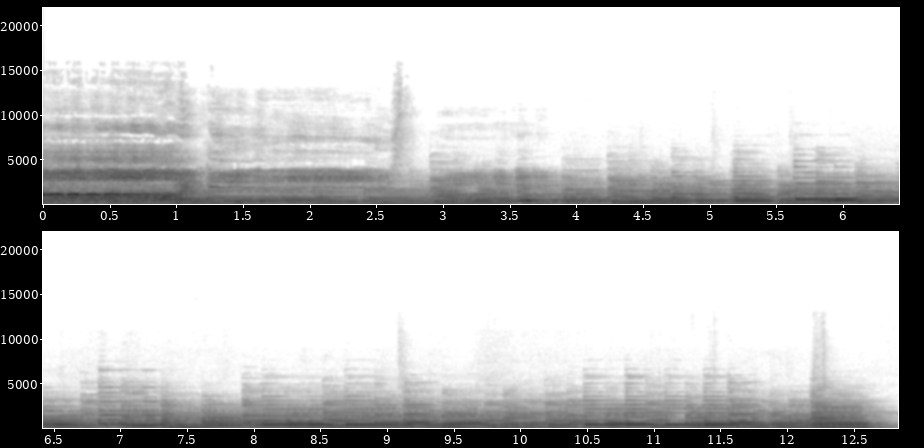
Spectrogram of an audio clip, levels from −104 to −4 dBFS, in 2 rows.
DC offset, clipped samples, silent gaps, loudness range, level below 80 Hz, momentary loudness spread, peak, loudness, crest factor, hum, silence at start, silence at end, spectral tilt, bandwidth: under 0.1%; under 0.1%; none; 4 LU; -62 dBFS; 10 LU; -10 dBFS; -30 LUFS; 20 dB; none; 0 s; 0 s; -6 dB/octave; 9.6 kHz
